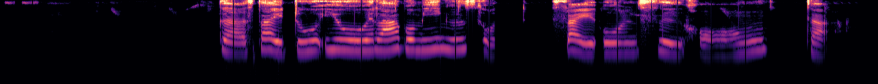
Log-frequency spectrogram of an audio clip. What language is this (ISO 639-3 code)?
tha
